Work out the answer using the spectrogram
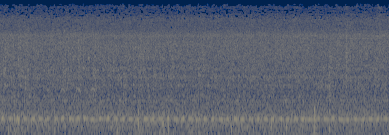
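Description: Passenger train rolling slowly along the track, heard from a carriage window: a steady rumble of wheels on rail with a steady hum over it.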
